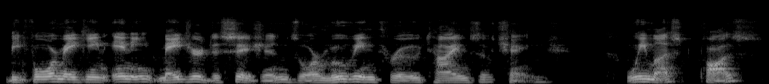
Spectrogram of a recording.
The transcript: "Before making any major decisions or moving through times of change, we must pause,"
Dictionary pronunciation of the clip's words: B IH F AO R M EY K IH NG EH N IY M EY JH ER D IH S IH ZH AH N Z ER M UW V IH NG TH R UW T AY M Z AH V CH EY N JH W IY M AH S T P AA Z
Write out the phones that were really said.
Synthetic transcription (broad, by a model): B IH F AO R M EY K IH NG EH N IY M EY JH ER D IH S IH ZH AH N Z ER M UW V IH NG TH R UW T AY M Z AH V CH EY N JH W IY M AH S T P AA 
